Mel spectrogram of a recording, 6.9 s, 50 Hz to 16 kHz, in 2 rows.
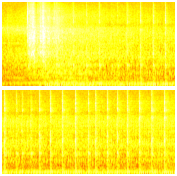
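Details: Restored Yamaha F1ZR two-stroke with a rebuilt stock (STD) engine and full clutch: fires up at once and holds a steady crisp popping, about four beats a second, clean and even; healthy after restoration.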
